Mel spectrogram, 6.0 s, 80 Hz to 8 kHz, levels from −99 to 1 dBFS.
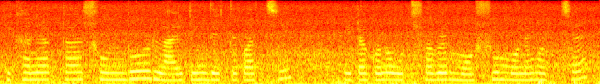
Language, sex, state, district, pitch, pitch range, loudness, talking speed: Bengali, female, West Bengal, Paschim Medinipur, 230 Hz, 215-240 Hz, -14 LUFS, 120 wpm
